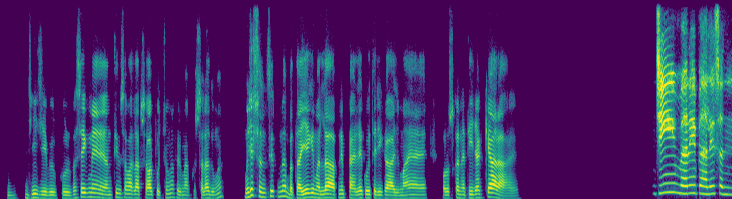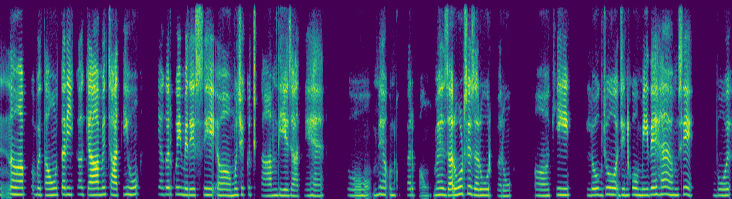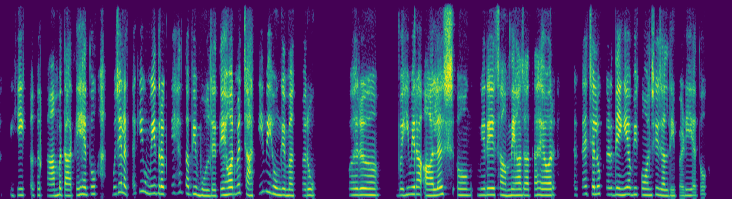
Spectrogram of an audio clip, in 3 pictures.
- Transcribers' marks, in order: none
- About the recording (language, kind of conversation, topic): Hindi, advice, मैं टालमटोल की आदत कैसे छोड़ूँ?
